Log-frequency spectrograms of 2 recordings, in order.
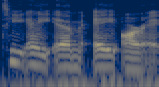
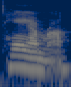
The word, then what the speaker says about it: Tamara: so just just like my name is spelled ta ma RA so that would really be like Tamara you know but yeah we're from the south so I just leave out that middle a is like Tamara you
